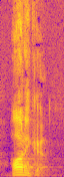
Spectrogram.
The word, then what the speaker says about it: Hanukkah: Is that the way you say it? Hanukkah? The Jewish Hanukkah? Okay, I said it wrong, sorry. Hanukkah.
